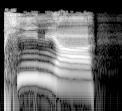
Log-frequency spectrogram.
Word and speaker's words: piña: Yeah, but piña, if it's an N with the squiggle over the top, that is pronounced with the yay. Iña.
